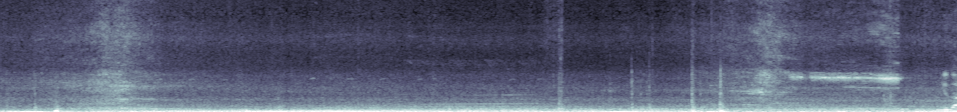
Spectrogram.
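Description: A driving-school car pulls away under acceleration and shifts up into second gear during a lesson, its engine rumble and road noise loud and steady throughout, with faint chatter at times.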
